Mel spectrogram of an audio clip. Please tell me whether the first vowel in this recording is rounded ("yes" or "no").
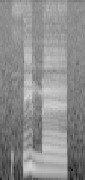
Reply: no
